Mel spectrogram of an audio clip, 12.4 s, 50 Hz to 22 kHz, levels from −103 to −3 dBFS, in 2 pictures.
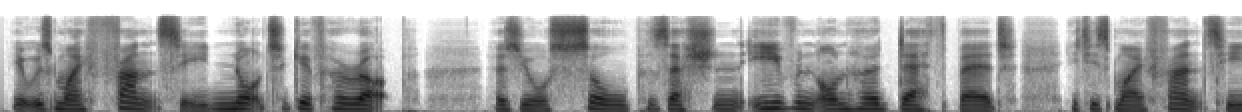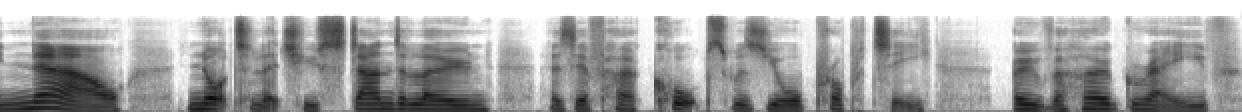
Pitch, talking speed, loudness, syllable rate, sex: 170 Hz, 180 wpm, -20 LUFS, 4.8 syllables/s, female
